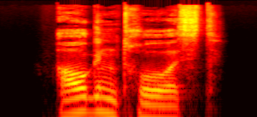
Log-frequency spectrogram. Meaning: 1. eyebright 2. bobby-dazzler, a thing or person comforting to look upon
- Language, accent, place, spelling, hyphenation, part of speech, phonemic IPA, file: German, Germany, Berlin, Augentrost, Au‧gen‧trost, noun, /ˈaʊ̯ɡn̩ˌtʁoːst/, De-Augentrost.ogg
